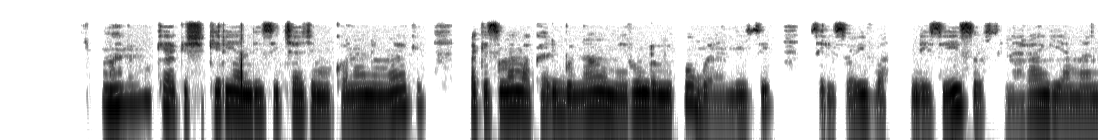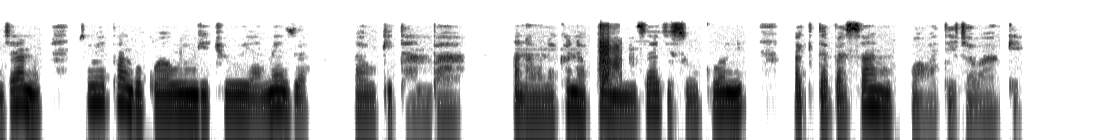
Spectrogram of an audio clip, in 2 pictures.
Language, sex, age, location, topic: Swahili, female, 36-49, Kisumu, agriculture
